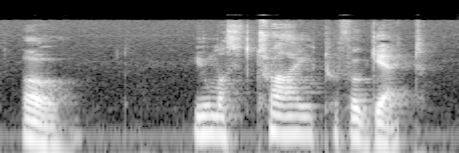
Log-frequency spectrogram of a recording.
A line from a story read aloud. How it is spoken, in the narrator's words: she said in a low monotone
